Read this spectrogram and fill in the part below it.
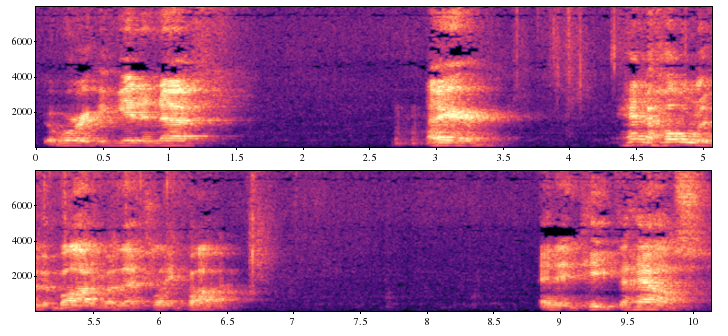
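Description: An American man in his sixties preaching a sermon in a folksy, deliberate manner, pausing between phrases. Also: medium pitch, a bit bright. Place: church sanctuary, indoors. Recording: very echoey church, distant microphone.

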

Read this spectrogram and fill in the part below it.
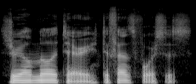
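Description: A young man hosting a podcast, asking calm, slow, measured questions into a boom mic in a small office. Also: creaky, dry recording, studio quality. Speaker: podcast host. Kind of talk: interview questions. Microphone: studio mic on boom arm.

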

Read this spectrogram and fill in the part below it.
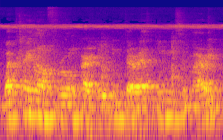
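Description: A student playing a polite reservation agent. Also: male voice, mid-range voice, fairly even intonation, fairly quick, highs cut off, lightly acted. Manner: formal, scripted politeness. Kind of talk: classroom role-play phone call. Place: large classroom, indoors. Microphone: far camera. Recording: echoey classroom from far off, noisy.

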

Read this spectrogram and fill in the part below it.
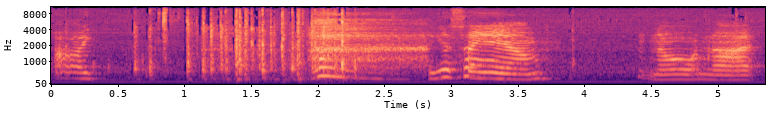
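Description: High-voiced young woman teasing on a call. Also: extremely slow. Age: young adult. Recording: noisy amateur home camera recording.

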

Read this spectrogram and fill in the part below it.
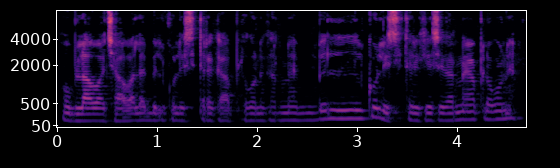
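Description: A man's voice: medium pitch, little pitch movement, fast talker, creaky, a little mellow. A man narrating a home cooking tutorial, giving plain step-by-step instructions and repeating key phrases. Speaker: home cooking channel host.

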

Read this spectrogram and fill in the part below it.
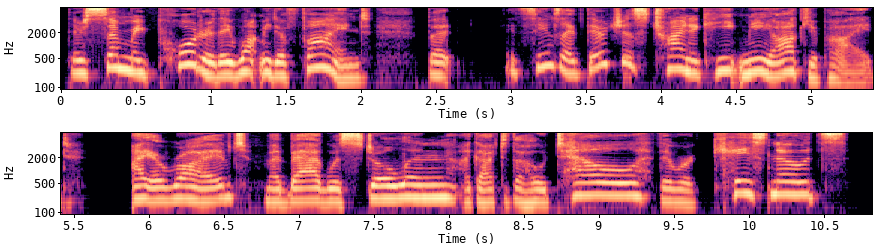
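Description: A woman's voice: fairly high pitch, lively intonation, measured pace, a little mellow, no echo, clean studio sound. An actress playing an earnest, determined young female amateur detective in conversational video game dialogue. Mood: puzzled, focused. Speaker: lead character in a detective adventure game.

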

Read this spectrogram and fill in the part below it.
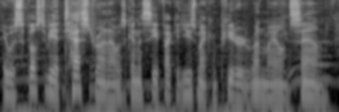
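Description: A man in his thirties with a slightly hoarse, congested voice, chatting casually and rambling about his music from a small home studio, laughing often. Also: lowish voice, racing. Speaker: musician vlogger. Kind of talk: casual behind-the-scenes chat. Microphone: studio mic on a boom, wearing headphones.

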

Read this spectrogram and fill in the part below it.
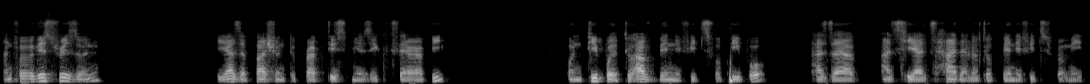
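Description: A young man from Uganda introduces the next speaker over a laptop webcam from a small room at home. His voice sits low and gravelly with a husky edge, and the sound is dry and close. He pauses often and fills gaps with fillers. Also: no room sound, poor audio. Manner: hesitant, many filler pauses. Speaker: co-host. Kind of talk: introducing speakers on a video call. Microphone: laptop webcam on video call.

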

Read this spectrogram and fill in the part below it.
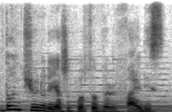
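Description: A man's voice: mid-range voice, big pitch swings, fast talker, dark tone, highs cut off, soft background music, lightly acted. A middle-aged man with a Nigerian accent acting a sceptical, reproving father in a family drama, blunt and questioning.

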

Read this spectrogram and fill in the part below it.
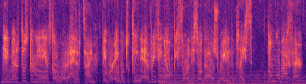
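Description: A woman's voice: medium pitch, lively intonation, fast talker, pushed and bright, faint music behind, poor audio. An actress playing a blunt, commanding young woman guerrilla leader who barks orders, in video game dialogue. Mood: briefing.

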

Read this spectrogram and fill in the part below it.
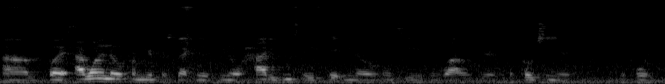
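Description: A man in his thirties hosting an interview, relaxed and affirming, with casual slang. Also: fairly low pitch, quick pace, background noise. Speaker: podcast host. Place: large indoor sports facility studio.

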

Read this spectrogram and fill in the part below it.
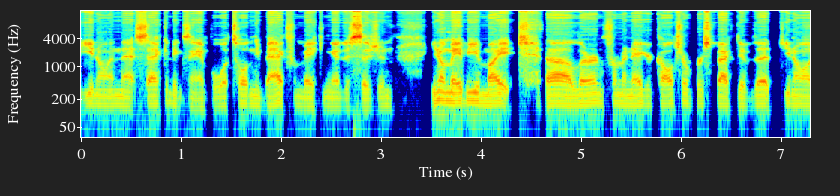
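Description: A man with an extremely low, bright-edged voice presents an informal online seminar. He speaks haltingly as an educator explaining slides. The sound is dry and close. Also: no room sound. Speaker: behavior health educator presenting.

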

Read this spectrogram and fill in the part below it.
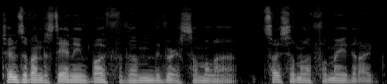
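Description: New Zealand man, forties, low gravelly voice, thoughtful interview guest. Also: level tone, fast, warm tone. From Cook Islands heritage, raised in New Zealand. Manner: thoughtful, restarts phrases often. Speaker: political candidate, guest. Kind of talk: relaxed interview conversation. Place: small indoor studio set.

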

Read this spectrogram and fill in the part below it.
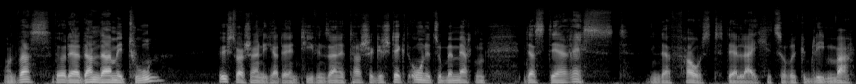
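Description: An actor playing a confident, courteous detective with a keen analytical mind, precise and polite in a German radio play. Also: male voice, low-pitched, moderate pace, no echo, lightly acted.

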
